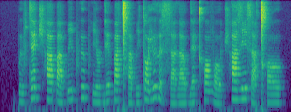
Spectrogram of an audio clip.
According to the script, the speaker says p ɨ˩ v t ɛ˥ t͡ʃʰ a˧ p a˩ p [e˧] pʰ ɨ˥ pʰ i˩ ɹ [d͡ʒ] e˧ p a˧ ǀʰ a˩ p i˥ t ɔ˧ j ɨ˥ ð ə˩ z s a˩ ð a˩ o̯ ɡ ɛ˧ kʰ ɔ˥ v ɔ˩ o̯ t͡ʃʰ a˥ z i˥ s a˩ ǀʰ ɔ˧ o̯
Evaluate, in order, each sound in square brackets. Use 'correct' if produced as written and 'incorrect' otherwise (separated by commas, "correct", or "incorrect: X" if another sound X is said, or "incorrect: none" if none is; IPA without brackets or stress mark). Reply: incorrect: i˧, incorrect: ɡ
